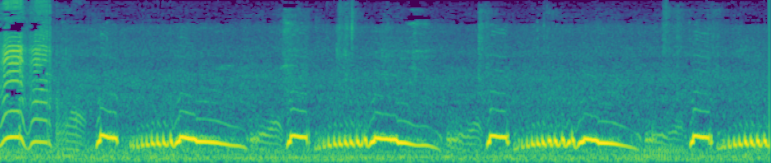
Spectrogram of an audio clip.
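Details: Eurasian collared dove, a local bird in full calling, cooing: a short bright note about every two seconds, each followed by a longer rolling, slightly falling coo, in a steady rhythm; used as a master and lure recording.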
